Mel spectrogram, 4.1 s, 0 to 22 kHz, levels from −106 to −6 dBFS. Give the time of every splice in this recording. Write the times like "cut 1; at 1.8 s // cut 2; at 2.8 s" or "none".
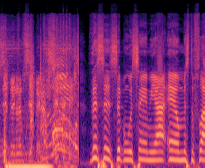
cut 1; at 1.7 s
